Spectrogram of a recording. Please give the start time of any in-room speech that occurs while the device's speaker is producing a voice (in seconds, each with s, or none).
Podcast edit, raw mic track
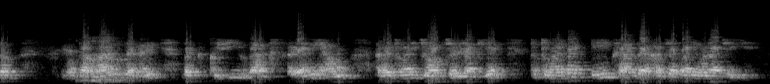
0.8 s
